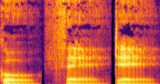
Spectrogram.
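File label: "kothete", concatenated syllables; Affixing experiment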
